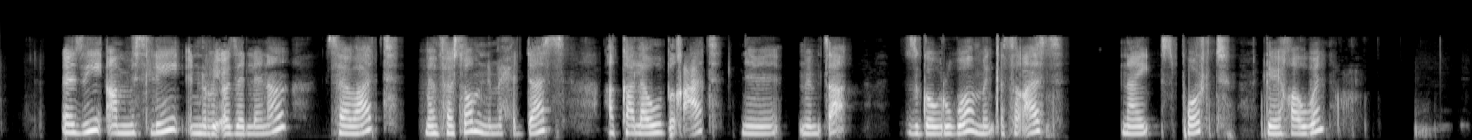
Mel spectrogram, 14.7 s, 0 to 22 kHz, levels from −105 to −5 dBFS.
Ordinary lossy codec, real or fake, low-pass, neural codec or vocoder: AAC, 32 kbps; real; 7.2 kHz; none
